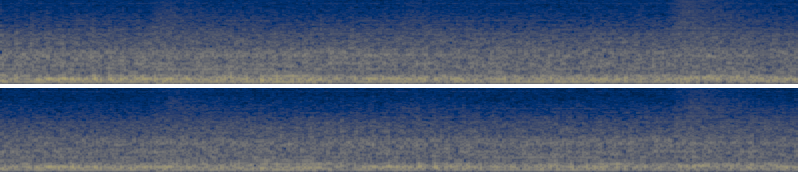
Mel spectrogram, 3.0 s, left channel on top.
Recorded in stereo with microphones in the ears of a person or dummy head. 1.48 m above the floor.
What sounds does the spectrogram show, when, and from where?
0.6 s a whoosh: 10° left (ahead or behind), 4 m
